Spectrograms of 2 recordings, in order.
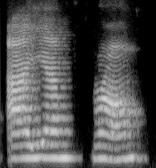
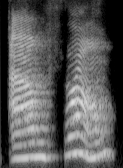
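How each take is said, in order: First: I am is said as two separate words. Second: I am is contracted into one syllable. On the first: "or you can go I am from"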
